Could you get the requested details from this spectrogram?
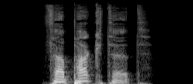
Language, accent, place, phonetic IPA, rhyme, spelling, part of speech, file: German, Germany, Berlin, [fɛɐ̯ˈpaktət], -aktət, verpacktet, verb, De-verpacktet.ogg
- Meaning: inflection of verpacken: 1. second-person plural preterite 2. second-person plural subjunctive II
